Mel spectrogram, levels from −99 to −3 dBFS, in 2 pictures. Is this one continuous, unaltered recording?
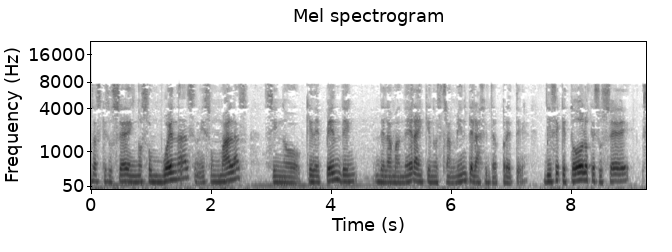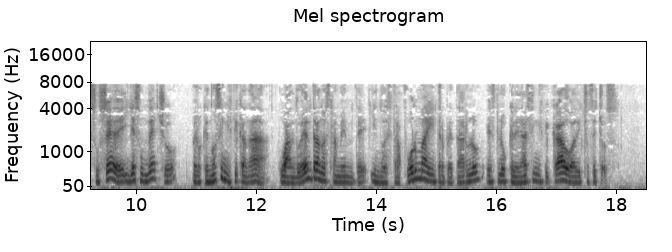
yes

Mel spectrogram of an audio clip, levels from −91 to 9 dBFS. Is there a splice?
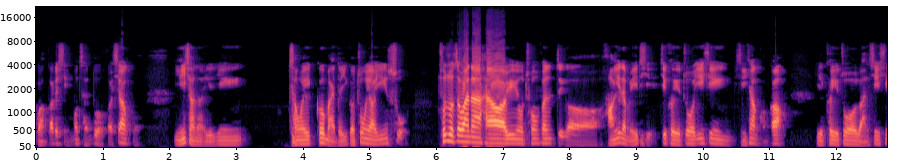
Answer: no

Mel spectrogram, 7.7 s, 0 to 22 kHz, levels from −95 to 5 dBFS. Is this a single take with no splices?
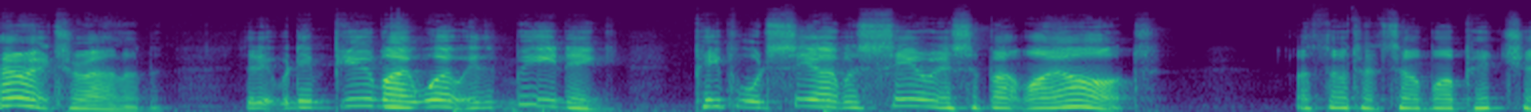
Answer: yes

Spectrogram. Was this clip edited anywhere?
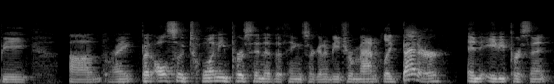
yes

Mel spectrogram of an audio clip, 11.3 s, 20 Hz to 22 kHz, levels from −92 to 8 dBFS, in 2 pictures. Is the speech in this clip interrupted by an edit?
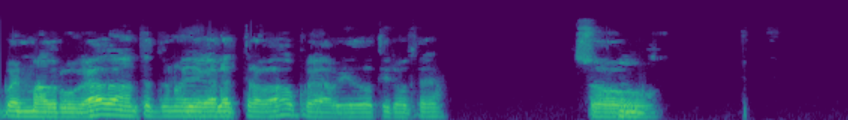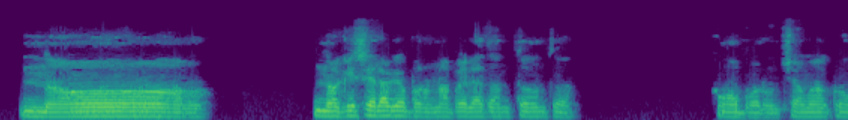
no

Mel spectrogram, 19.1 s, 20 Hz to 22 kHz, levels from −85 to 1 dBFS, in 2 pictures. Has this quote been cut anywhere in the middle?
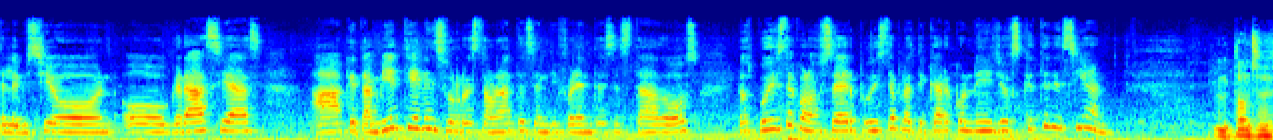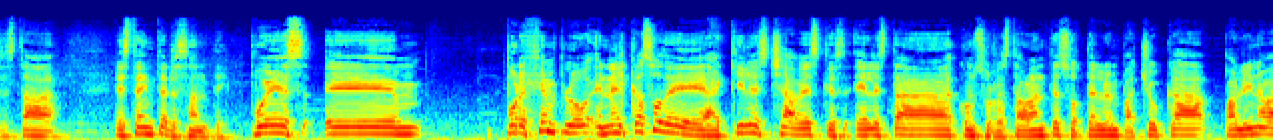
yes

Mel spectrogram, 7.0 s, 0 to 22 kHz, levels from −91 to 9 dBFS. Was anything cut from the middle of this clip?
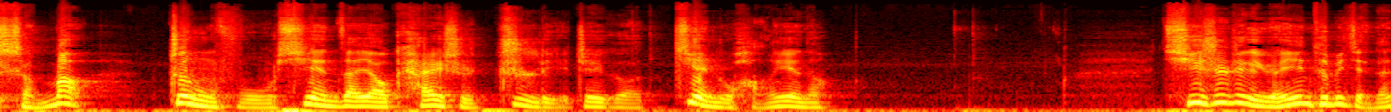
no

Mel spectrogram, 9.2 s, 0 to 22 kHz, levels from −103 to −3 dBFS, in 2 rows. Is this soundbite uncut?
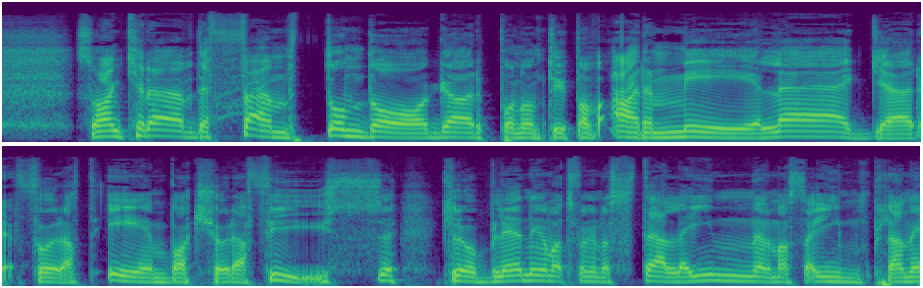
yes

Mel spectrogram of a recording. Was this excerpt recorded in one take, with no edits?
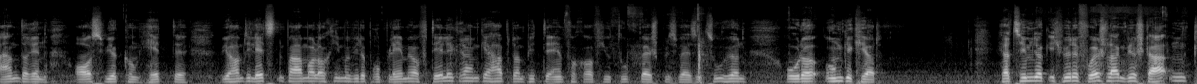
no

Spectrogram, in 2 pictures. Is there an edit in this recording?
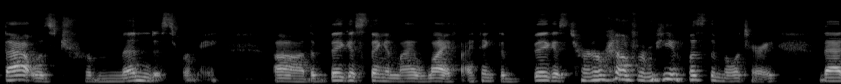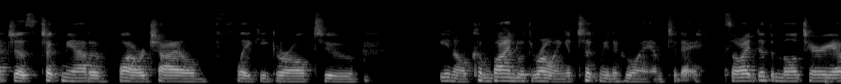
yes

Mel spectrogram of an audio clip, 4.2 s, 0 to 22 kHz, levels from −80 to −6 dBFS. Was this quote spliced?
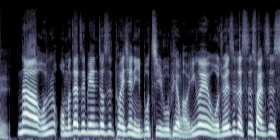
yes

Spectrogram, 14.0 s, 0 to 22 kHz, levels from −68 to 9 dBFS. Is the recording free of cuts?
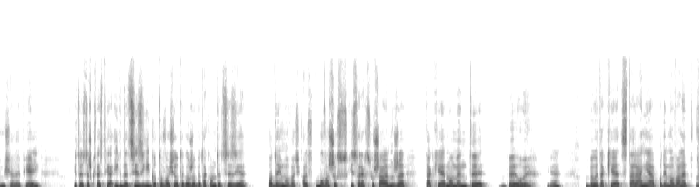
yes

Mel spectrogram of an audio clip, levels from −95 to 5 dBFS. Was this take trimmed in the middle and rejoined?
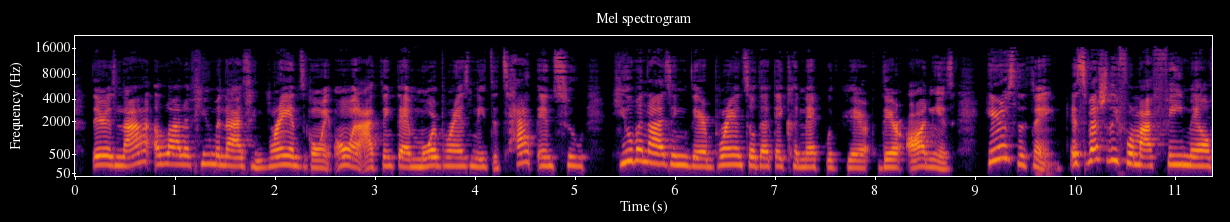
yes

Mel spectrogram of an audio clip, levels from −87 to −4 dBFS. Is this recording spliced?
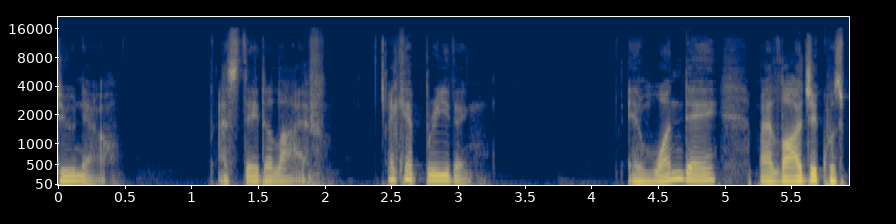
yes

